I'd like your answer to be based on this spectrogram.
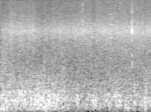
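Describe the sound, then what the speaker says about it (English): A deep, loud thunder rumble rolls almost directly overhead during a summer thunderstorm, dense and continuous for a moment, with no voices. "lightning and thunder"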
